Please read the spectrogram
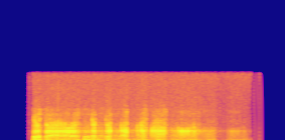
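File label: ambient, halloween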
